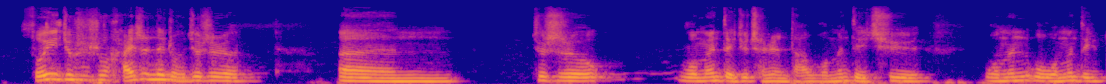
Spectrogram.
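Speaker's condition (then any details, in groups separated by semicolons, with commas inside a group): Stuttering; stuttering since early primary school, blocks when called on, fluent in choral reading, childhood ENT visit unhelpful; controls stuttering with speech techniques from speech clinic therapy, including practice presentations to therapists; controls speaking speed with techniques, slow relaxed pace, techniques make stuttering noticeable to listeners; repeated sounds, repeated words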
